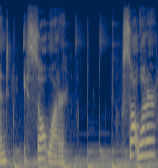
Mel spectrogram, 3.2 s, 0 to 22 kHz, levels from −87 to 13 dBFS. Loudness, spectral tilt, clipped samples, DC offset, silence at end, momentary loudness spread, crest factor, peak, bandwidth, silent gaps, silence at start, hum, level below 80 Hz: -23 LUFS; -4.5 dB/octave; under 0.1%; under 0.1%; 0 s; 15 LU; 16 dB; -8 dBFS; 19 kHz; none; 0 s; none; -34 dBFS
